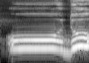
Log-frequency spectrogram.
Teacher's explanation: او کو ہم نے کھینچ کے پڑھنا ہے کیونکہ واؤ ساکن سے پہلے پیش ہے، تو ہم اس کو کھینچ کے پڑھیں گے، اودہ، ہاں الٹا پیش آپ کا کیا ہوگا؟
